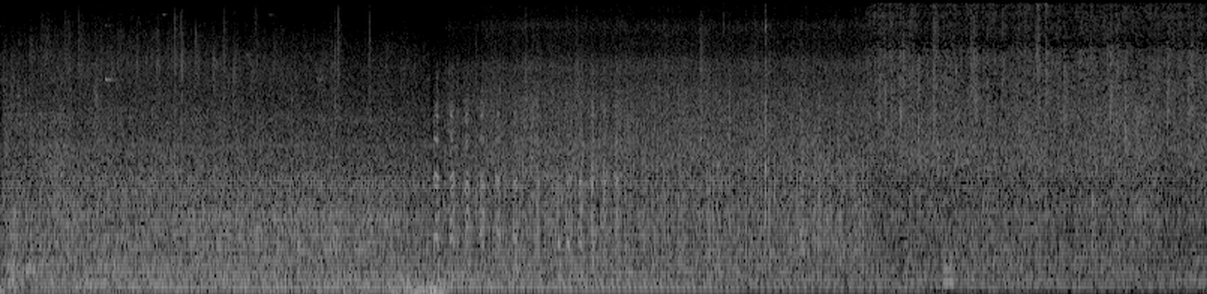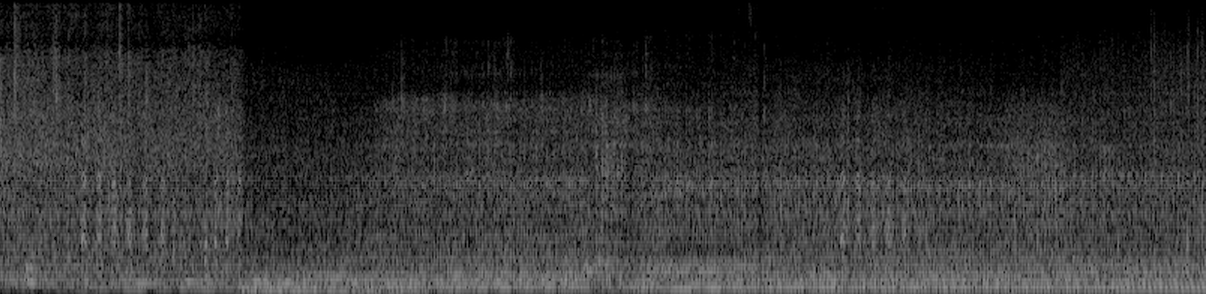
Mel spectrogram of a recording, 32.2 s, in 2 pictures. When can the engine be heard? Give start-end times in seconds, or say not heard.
0.0-32.1.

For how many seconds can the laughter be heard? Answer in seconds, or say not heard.
6 s.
